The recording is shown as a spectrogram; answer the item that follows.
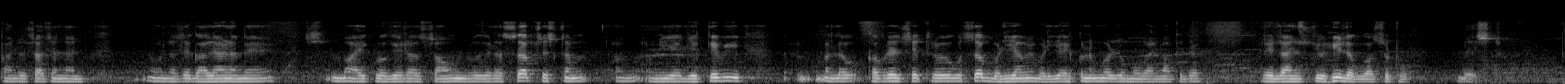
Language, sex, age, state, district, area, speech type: Sindhi, male, 45-60, Gujarat, Surat, urban, spontaneous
